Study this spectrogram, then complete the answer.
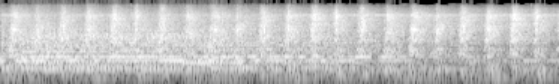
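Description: A steam whistle blows.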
